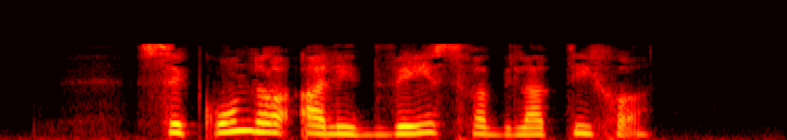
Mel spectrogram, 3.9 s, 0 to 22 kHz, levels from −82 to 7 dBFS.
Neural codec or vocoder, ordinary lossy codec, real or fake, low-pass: codec, 16 kHz in and 24 kHz out, 0.6 kbps, FocalCodec, streaming, 2048 codes; MP3, 24 kbps; fake; 7.2 kHz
